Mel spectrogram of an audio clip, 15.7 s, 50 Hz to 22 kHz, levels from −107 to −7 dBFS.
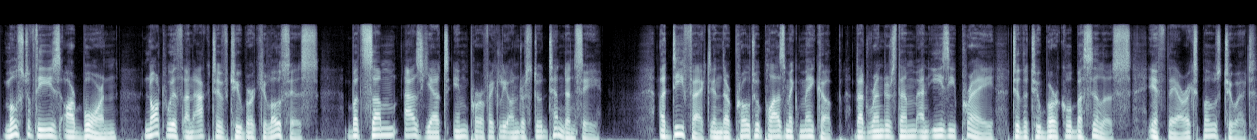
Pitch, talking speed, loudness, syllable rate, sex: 115 Hz, 150 wpm, -18 LUFS, 5.0 syllables/s, male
